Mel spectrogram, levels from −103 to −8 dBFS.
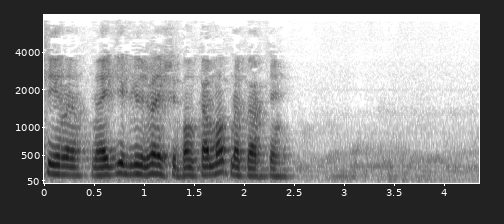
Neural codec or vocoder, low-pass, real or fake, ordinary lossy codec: codec, 16 kHz, 2 kbps, FunCodec, trained on LibriTTS, 25 frames a second; 7.2 kHz; fake; MP3, 32 kbps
